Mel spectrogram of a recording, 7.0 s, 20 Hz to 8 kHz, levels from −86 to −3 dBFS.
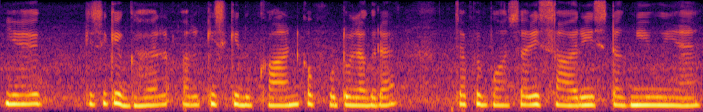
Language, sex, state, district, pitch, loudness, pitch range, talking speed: Hindi, female, Chhattisgarh, Raipur, 220 Hz, -14 LUFS, 210-240 Hz, 180 wpm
